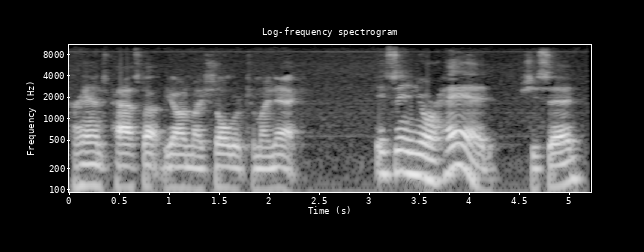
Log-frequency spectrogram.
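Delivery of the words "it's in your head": high, slow backwoods healer; high-voiced, drawn-out discovery; entranced healer. A narrator's reading. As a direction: draw it out high as if sensing it. Healer searching him, in trance.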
